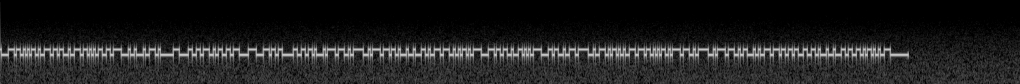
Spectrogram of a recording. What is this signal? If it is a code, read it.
RTTY (50 baud, 450 Hz shift), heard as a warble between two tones, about 1700 Hz centre. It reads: … SALARIO-MINIMO VIGENTE QUANDO PROLATADA SENTENCA LIQUIDA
